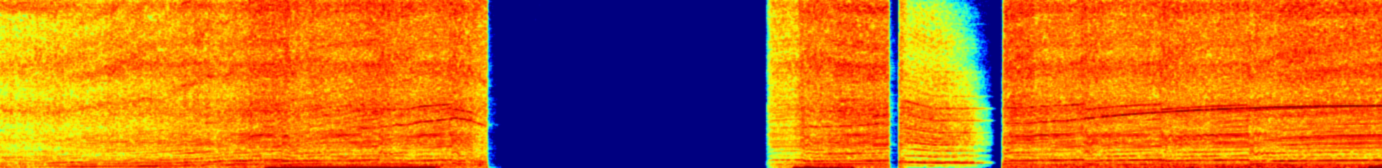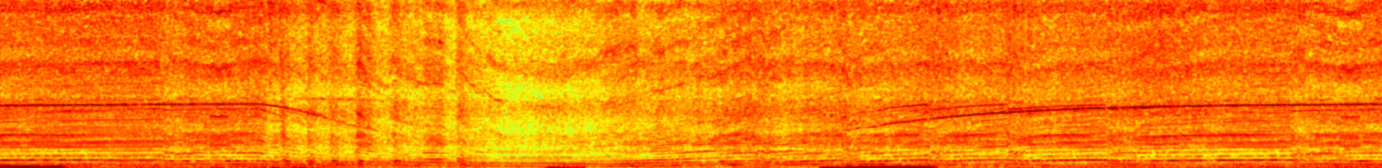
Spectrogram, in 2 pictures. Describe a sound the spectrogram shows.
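A racing car engine whines loudly, rising and falling in pitch as gears shift.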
